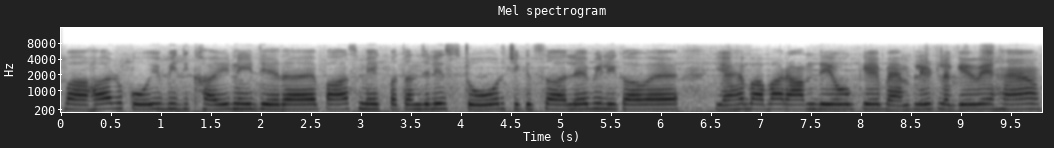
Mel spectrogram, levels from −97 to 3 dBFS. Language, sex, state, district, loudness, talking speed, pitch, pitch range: Hindi, female, Rajasthan, Bikaner, -12 LUFS, 160 wpm, 215 Hz, 210-220 Hz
